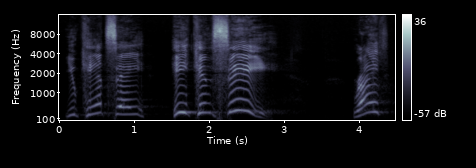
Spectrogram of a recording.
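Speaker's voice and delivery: high, loud, slow disbelief; incredulous outcry. Retold or imitated. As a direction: stretch out the amazement. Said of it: "And I'm sitting there going".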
